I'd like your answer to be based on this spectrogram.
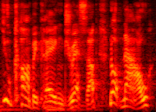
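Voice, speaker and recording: An actor playing an anxious, exasperated Edwardian husband, pleading in an audio drama. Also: male voice, fairly high pitch, big pitch swings, measured pace, bright, forceful tone, full character voice. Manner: fretful, pleading.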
